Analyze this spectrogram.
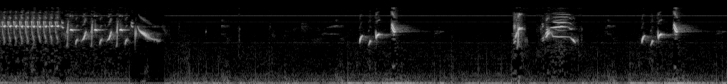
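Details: European goldfinch singing to excite other birds into song: a dense high trill sliding into twittering notes and a downward slur, followed by scattered short chirps every second or so.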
